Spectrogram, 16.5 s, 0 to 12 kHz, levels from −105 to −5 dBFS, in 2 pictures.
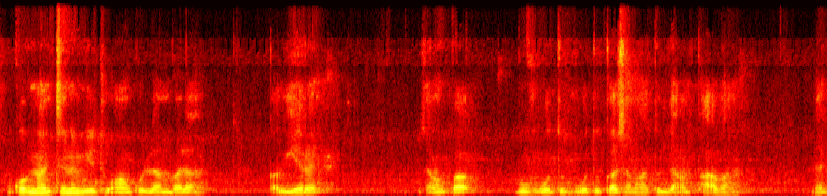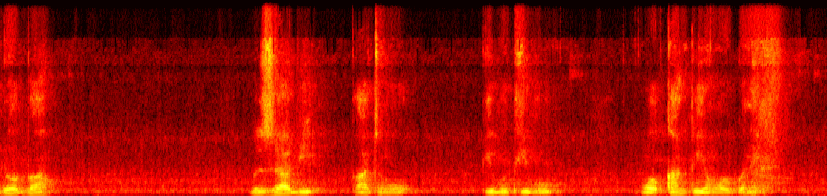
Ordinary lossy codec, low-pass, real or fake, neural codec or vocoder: Opus, 16 kbps; 10.8 kHz; fake; vocoder, 44.1 kHz, 128 mel bands every 512 samples, BigVGAN v2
